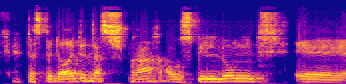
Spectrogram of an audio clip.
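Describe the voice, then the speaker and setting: Audible room echo surrounds delivery at a very slow pace. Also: man. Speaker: professor of medieval German studies. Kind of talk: interview. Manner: hesitant, many fillers.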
